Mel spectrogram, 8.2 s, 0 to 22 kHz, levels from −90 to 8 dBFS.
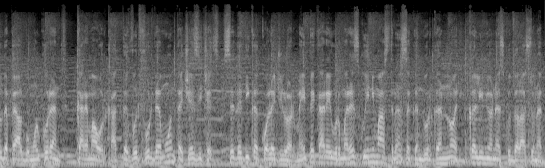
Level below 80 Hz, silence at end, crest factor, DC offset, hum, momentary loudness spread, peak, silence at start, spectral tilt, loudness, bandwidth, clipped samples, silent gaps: -32 dBFS; 0 s; 14 dB; under 0.1%; none; 3 LU; 0 dBFS; 0 s; -5.5 dB/octave; -15 LUFS; 18 kHz; under 0.1%; none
